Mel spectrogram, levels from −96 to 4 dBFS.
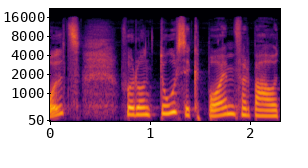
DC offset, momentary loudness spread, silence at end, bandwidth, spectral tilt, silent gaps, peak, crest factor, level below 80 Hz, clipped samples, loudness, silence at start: under 0.1%; 9 LU; 0 s; 16.5 kHz; -4.5 dB/octave; none; -4 dBFS; 16 dB; -64 dBFS; under 0.1%; -19 LUFS; 0 s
